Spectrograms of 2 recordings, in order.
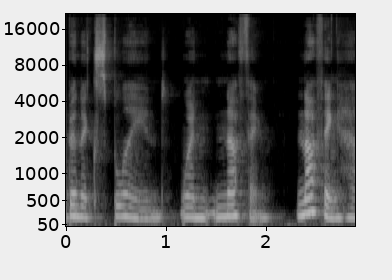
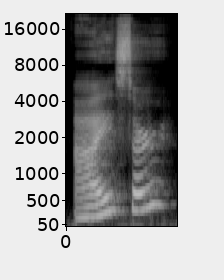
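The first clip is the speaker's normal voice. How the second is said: surprised; 8 semitones higher than usual. A narrator's reading. Accused girl startled.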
